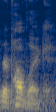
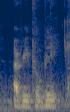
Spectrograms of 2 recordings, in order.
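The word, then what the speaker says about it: République: And I think you just pronounce it Republic. But in my brain, I'm like, a republique.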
